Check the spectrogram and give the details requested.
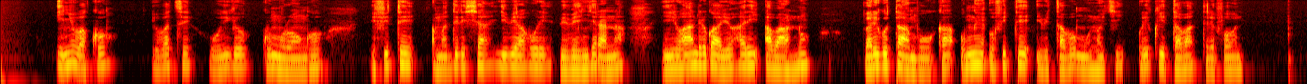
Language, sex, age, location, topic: Kinyarwanda, male, 18-24, Kigali, health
